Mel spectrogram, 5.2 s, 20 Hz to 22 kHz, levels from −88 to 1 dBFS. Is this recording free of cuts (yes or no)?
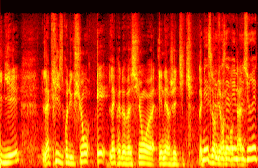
no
